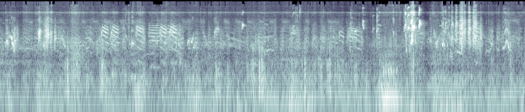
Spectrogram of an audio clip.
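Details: Breeding colony of lovebirds chirping: scattered high, sharp chirps and short buzzy trills from several birds, with quieter gaps between bursts and one loud shrill squeal near the end.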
